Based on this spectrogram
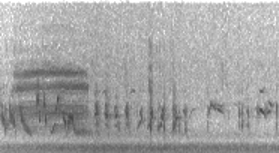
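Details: Eurasian siskin in the Abernethy pine forest, Scotland: busy, high twittering song of quick up-and-down chattering with pauses and a thin, drawn-out metallic wheeze like a squeal, distinctive of the siskin, over a low distant rumble.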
